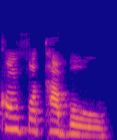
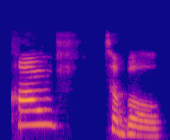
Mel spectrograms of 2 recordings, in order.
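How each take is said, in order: First: The middle O and R sounds are pronounced. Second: The middle O and R sounds are dropped. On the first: The speaker calls it wrong. "It's not" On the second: The speaker calls it right. "The O and the R should not be said"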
